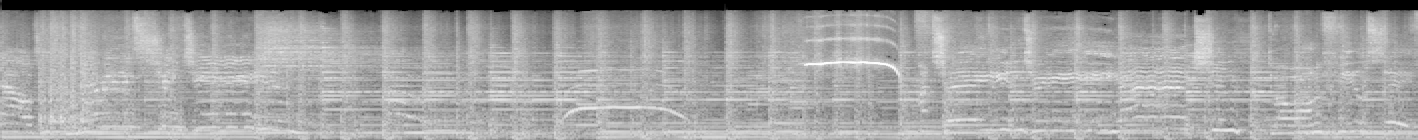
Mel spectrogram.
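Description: Live rock band playing an instrumental passage: drum kit with cymbals under electric keyboard. About eight seconds in, a high held lead note bends down as it ends.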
